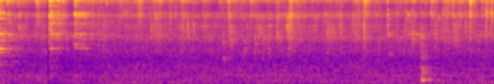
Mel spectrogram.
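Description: Thavalai vadai shallow-frying in oil on a dosa griddle: a steady sizzle with dense crackling as the patties crisp, and a few metal utensil clinks against the pan.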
